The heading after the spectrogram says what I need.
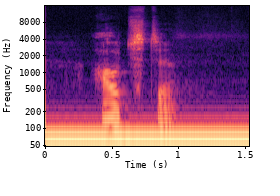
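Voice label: "oudste", Dutch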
